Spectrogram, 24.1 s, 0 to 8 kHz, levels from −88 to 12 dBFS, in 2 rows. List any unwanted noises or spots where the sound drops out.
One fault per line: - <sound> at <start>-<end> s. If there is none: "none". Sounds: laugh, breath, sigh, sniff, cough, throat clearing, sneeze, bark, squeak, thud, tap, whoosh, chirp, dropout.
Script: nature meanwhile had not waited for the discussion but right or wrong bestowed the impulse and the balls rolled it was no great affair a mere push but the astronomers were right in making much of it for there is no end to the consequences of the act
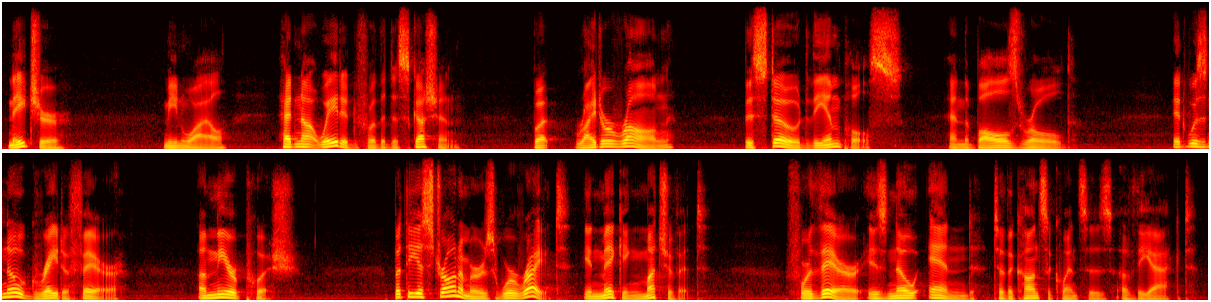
none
